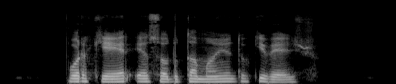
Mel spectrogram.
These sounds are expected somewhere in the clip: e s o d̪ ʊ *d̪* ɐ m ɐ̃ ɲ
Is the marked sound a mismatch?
yes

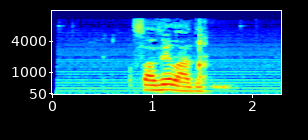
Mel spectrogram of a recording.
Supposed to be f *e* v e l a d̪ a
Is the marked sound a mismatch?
yes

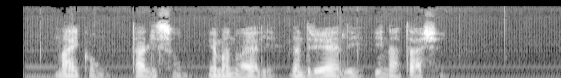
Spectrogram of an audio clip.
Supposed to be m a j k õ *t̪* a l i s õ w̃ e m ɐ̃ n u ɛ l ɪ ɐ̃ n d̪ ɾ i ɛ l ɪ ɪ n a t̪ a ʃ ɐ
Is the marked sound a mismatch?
no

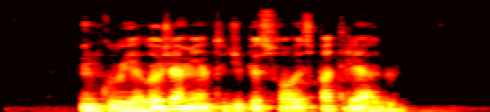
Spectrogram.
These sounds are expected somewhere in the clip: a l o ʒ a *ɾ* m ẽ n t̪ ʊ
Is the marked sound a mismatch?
yes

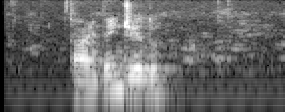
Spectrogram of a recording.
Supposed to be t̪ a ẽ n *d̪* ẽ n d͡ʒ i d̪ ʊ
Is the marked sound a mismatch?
yes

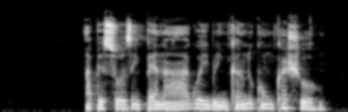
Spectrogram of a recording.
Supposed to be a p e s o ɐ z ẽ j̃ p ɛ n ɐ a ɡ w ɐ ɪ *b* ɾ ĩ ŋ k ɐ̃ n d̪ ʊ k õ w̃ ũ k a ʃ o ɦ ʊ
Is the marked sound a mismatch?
no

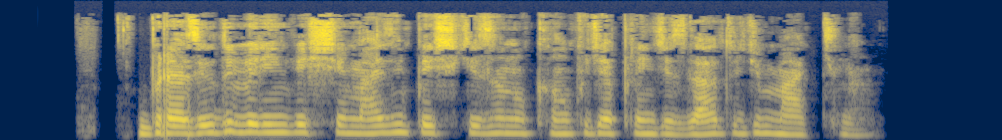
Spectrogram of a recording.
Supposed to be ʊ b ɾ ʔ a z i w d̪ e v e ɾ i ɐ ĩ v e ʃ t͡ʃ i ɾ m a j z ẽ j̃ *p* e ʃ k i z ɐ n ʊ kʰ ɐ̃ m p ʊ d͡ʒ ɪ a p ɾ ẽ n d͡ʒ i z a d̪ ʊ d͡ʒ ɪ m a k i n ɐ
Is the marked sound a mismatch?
no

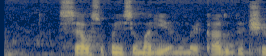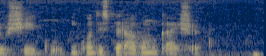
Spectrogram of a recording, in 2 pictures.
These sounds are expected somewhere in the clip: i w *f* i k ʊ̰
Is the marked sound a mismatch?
yes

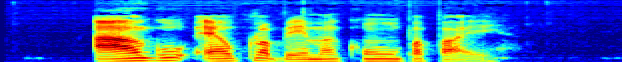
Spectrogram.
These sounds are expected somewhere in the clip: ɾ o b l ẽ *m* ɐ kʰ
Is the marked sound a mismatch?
no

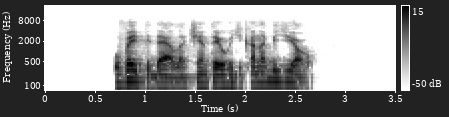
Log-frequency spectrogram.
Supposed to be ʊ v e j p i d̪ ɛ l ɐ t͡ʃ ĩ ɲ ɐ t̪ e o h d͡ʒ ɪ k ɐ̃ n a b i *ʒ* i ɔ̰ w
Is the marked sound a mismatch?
yes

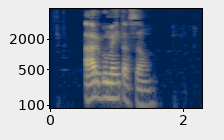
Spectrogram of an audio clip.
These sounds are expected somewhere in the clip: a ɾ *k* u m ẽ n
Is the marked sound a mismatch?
yes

